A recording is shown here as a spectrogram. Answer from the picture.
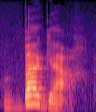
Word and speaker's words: bagarre: Combien de syllabes pour ce mot bagarre? Deux syllabes. Quelles sont-elles ces syllabes? Il y a ba et il y a gare, exactement.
